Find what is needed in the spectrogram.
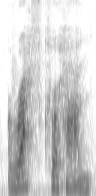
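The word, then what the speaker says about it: Rathcroghan: think the hillside where it's set is pronounced raph kurochan but morrigan's cave is raf krahan uh it's spelled a r-a-t-h-c-r-o-g-h-a-n and um that is where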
